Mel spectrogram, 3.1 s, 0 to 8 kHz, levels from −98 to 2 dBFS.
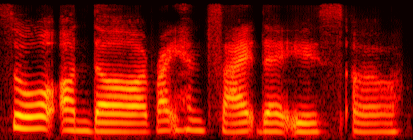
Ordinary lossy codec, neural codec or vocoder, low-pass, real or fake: none; codec, 16 kHz, 0.5 kbps, X-Codec, WavLM features, trained on Multilingual LibriSpeech; 7.2 kHz; fake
